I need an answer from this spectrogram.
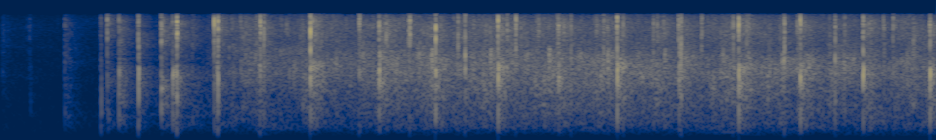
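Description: Applause fills a meeting as Bureau members are elected by acclamation. The clapping starts after a brief quiet moment, quickly builds to a full, dense patter of many hands and stays steady to the end.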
